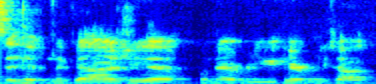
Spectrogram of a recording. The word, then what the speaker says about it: Hypnagogia: you can pronounce it two ways hypnia or hypnogogia okay um I pronounce it hypnogogia whenever you he me talk about it that's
